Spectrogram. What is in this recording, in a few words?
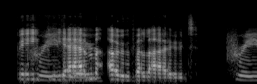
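UK female, Dalekness, voice drop; Bpm overload; beanstalk audio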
